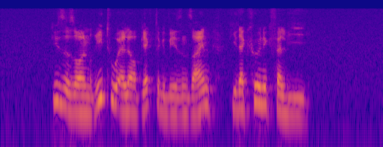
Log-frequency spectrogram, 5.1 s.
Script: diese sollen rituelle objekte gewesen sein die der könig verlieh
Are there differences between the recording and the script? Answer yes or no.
no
